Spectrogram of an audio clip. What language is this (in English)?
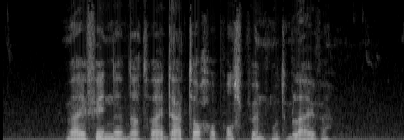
Dutch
